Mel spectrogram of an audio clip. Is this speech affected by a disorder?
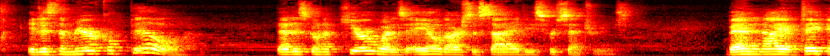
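No.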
